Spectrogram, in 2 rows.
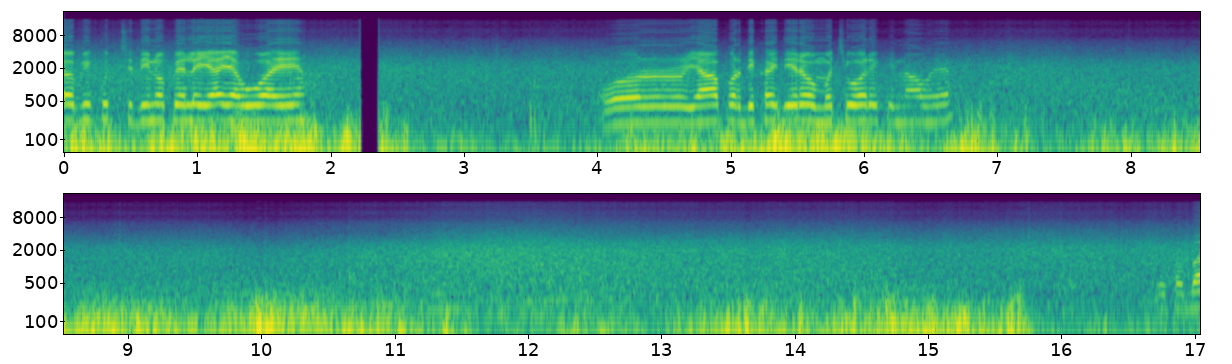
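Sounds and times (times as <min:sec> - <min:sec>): surf washing over rocks: 0:00.0 - 0:17.0
wind buffeting microphone: 0:00.0 - 0:17.0.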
